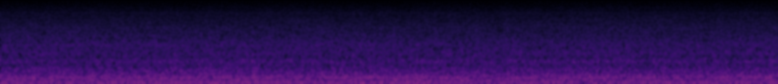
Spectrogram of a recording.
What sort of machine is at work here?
slide rail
